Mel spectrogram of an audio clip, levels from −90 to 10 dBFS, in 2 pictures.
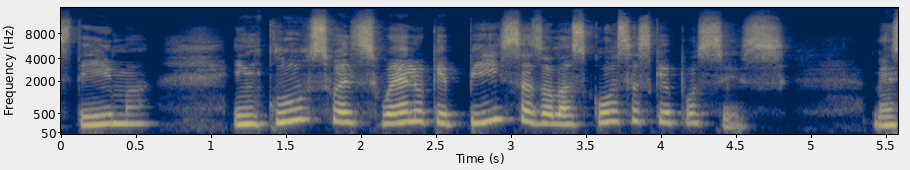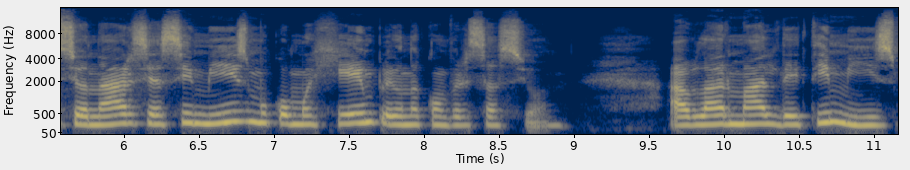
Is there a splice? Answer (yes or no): no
